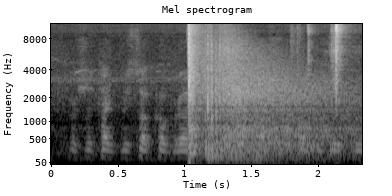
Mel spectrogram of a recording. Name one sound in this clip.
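A pistol fires a loud shot that echoes outdoors.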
